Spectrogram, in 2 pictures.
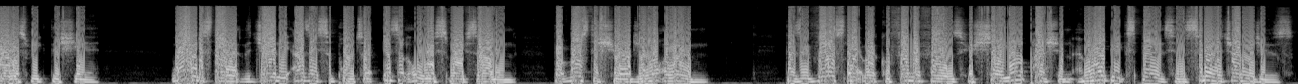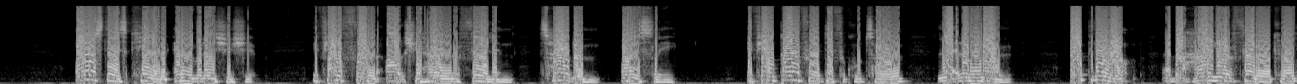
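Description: A speech recording with integer overflow running through its whole length: the gain is pushed about 14 dB too hot, and instead of being limited, every peak that exceeds full scale wraps around to the opposite sign. Around 7 percent of samples are affected, so loud syllables break into violent cracks far harsher than clipping. The waveform shows peaks jumping abruptly from top to bottom rail, and the spectrogram shows bright vertical broadband streaks at each loud moment.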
